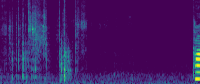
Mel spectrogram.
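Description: A page of a hardcover picture book being turned by hand: paper rustling over about the first two seconds, with a sharper swish just over a second in.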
